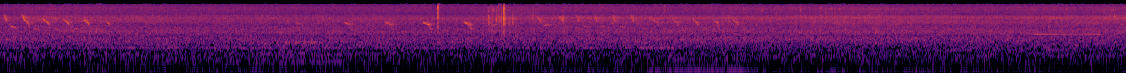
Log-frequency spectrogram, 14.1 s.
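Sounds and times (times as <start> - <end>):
bird chirping: 0.0 - 1.5.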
